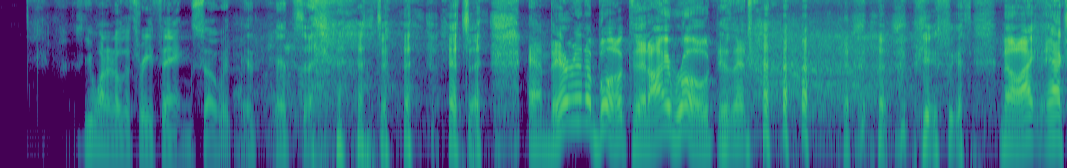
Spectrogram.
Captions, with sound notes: You want to know the three things. >> [LAUGH] >> [LAUGH] And they're in a book that I wrote. >> [LAUGH] >> [LAUGH] No,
